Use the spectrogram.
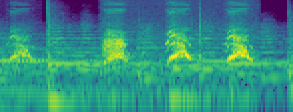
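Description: A dog barks four times in a quick, fairly even rhythm, loud and close, each bark short and yelping with a slight whimpering edge.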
